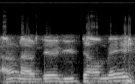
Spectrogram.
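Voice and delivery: mock sarcastic tone. Retelling a sarcastic reply to a stranger with duffel bags: retelling a sarcastic reply. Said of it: "I just said sarcastically back".

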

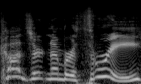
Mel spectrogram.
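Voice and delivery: high voice cracking partway through. Speaker announcing the next concert pick to a group, voice cracking. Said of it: "my voice just cracked there".

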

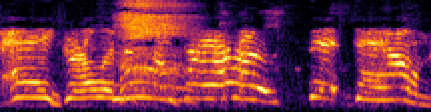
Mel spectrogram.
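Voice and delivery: put-on yell. Recalling her husband at a concert yelling at a girl in a hat, retelling her husband's yell. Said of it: "stands up and yells".

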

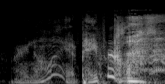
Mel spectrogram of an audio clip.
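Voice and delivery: rough, raspy, smoke-worn smoker's voice. Recalling a radio-station receptionist heard through the open studio door: voice like Marge Simpson's sisters. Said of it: "I would just hear her going".

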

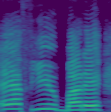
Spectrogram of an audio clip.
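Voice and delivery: put-on very high, squeaky old lady voice. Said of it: "this lady in the front had to be a hundred".

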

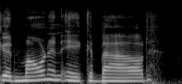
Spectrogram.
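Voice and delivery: fake elderly Southern woman accent.

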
